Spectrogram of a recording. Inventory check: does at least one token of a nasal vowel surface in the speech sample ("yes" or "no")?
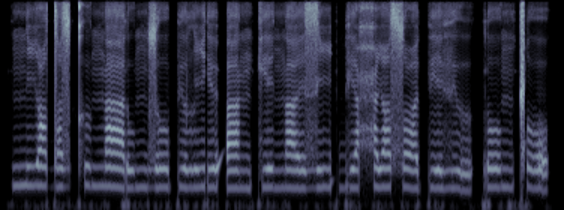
no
